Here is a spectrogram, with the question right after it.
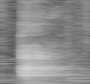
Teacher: So the jaw opens again, but what do the lips do? A. They kind of stretch outwards. We call them spread. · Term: Vowel 2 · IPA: /æ/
